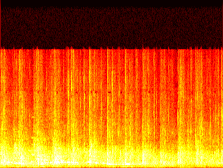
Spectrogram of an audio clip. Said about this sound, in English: Come on, clap your hands.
